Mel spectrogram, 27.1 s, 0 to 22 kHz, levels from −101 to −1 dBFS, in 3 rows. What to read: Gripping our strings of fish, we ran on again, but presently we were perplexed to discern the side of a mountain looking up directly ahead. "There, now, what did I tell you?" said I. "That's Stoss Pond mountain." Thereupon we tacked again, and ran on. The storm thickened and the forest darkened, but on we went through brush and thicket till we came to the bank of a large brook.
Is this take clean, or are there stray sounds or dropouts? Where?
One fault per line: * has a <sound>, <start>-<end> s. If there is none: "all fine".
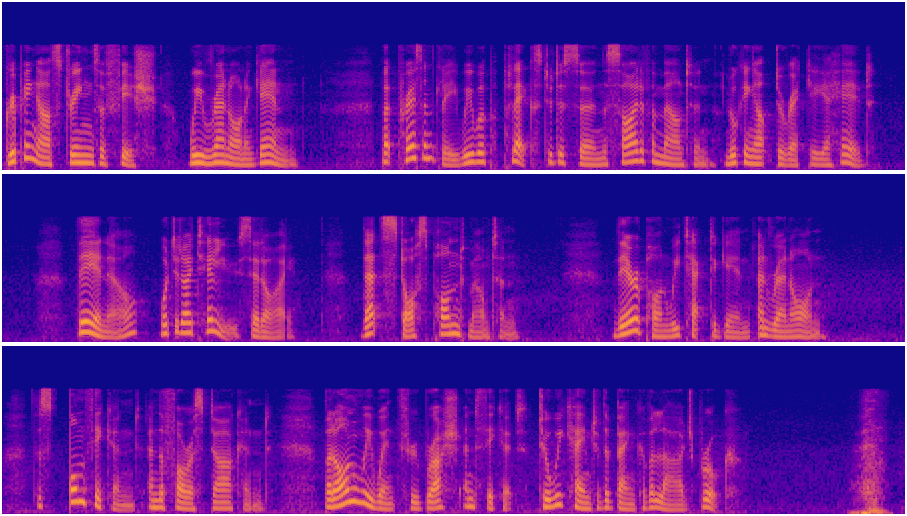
* has a dropout, 18.6-18.7 s
* has a breath, 26.5-27.0 s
